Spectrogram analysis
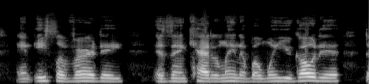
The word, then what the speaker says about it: Carolina: When I say Catalina, it's spelled like Carolina, like North Carolina.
